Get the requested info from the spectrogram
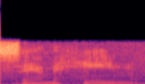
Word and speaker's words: Samhain: Samhain in English actually looks like the word Samhain, and some people mistakenly pronounce the word as Samhain, but if you see the word Samhain, it's actually pronounced Samhain, pronounced more like S-O-W-A-N.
